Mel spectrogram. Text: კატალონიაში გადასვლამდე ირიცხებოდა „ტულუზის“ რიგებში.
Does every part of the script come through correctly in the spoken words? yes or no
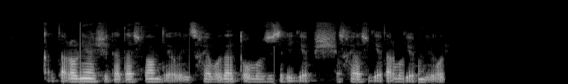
no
